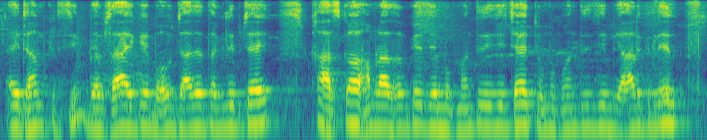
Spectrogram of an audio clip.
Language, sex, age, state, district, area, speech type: Maithili, male, 45-60, Bihar, Muzaffarpur, rural, spontaneous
